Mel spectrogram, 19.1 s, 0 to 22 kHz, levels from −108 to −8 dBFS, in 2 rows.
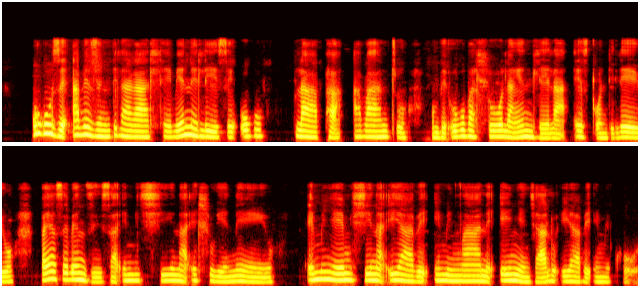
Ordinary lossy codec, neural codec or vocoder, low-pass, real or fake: Opus, 64 kbps; none; 7.2 kHz; real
